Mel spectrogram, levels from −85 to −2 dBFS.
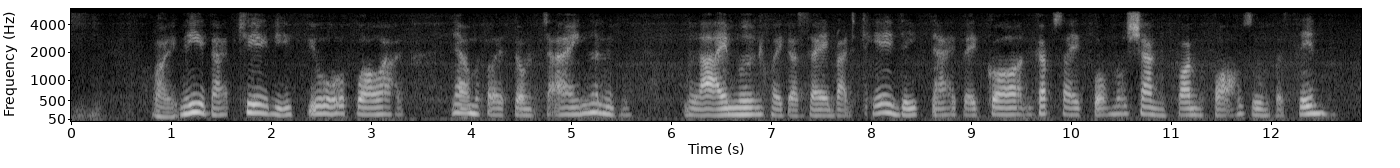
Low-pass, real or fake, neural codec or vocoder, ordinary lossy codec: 5.4 kHz; fake; codec, 16 kHz in and 24 kHz out, 0.6 kbps, FocalCodec, streaming, 2048 codes; none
